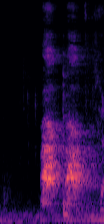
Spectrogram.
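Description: A dog close by gives two quick barks, one after the other, over a quiet background.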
